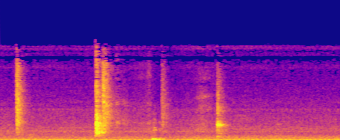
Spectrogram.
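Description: Steady low mechanical hum, with three brief soft rustles and a short low murmur a little past two seconds in.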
